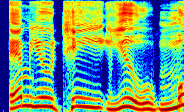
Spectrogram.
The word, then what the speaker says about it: Mutu: Marius Mutu, M-U-T-U. I mean, how else would you pronounce it? Mutu.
